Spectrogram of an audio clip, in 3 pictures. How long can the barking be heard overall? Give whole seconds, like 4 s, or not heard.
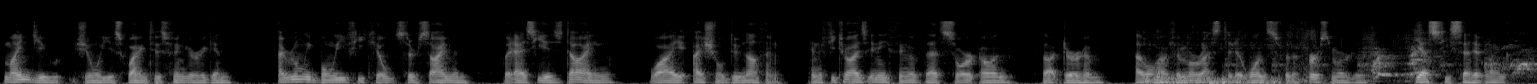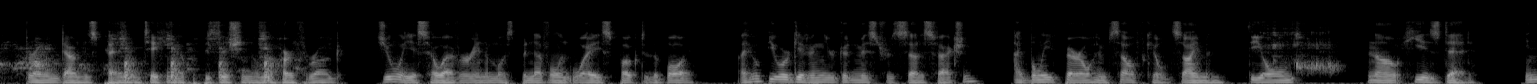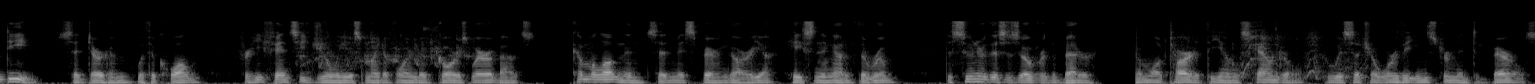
5 s.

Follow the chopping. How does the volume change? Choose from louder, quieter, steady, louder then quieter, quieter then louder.
louder.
